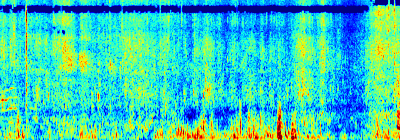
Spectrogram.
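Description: Gusty low rumble of wind on the microphone aboard a sailboat at sea, over the wash of the sea.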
